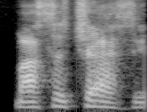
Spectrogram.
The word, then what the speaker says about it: Massaccesi: Massaccesi, that's right.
